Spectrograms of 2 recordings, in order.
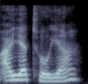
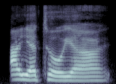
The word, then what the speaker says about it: I Ya Toyah: also your name because I don't want to mispronounce it during the interview. Oh, absolutely. So, I am Ayatoya. I got that one right. Ayatoya is the band the brand, right?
